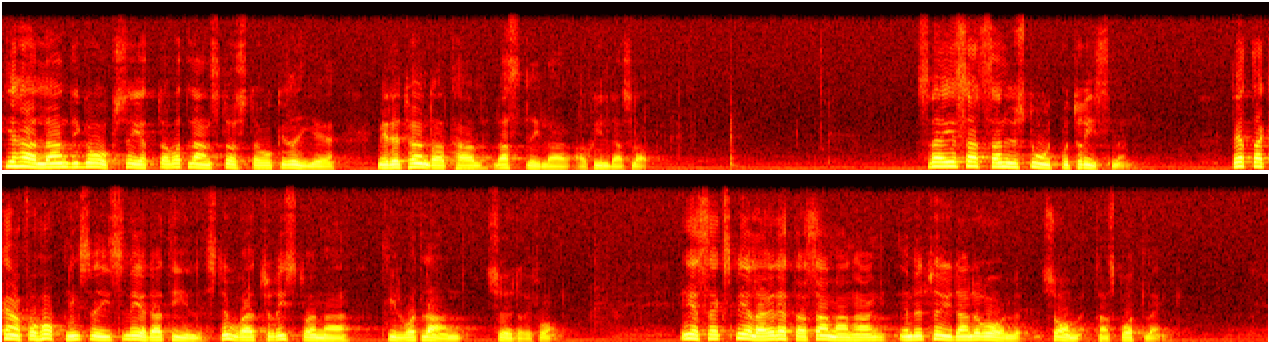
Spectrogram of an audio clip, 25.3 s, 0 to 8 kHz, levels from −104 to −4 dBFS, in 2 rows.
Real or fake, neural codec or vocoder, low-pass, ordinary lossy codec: real; none; 7.2 kHz; none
